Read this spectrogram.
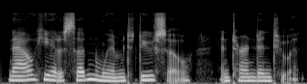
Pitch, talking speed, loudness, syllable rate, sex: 185 Hz, 255 wpm, -17 LUFS, 6.1 syllables/s, female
